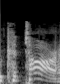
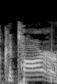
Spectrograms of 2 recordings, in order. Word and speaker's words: Qatar: Note that Qatar, or Qatar, is another way to pronounce it. I've heard it both ways. Probably Qatar is more common.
